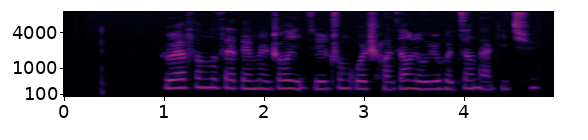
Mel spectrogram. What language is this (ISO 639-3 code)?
zho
